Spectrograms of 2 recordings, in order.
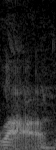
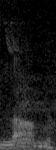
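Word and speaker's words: लं: heard it, orpiment, and contains the syllable la. I've also heard it as lam, which we'll do today.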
